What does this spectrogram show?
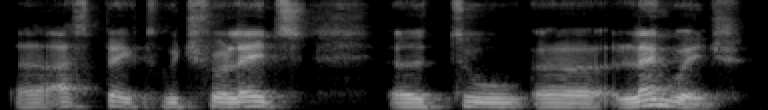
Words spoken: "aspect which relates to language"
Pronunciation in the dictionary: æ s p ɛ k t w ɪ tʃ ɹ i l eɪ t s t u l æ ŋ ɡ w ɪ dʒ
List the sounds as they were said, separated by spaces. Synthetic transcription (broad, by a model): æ s p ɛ k t w ɪ tʃ ɹ i l eɪ t s t u l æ ŋ ɡ w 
